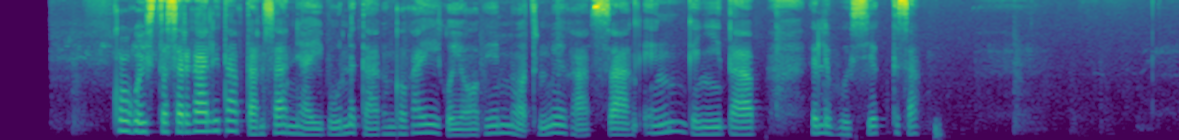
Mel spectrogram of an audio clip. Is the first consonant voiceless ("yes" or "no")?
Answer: yes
